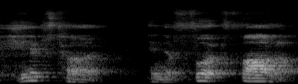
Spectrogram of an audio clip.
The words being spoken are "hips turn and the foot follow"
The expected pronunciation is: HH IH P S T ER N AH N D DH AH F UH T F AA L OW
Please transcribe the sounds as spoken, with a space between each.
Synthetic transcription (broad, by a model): HH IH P S T ER AH N DH AH F UH T F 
